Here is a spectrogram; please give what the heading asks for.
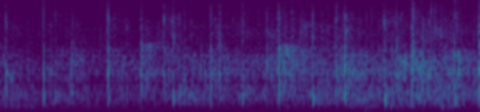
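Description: A crowd applauds steadily, many overlapping hand claps forming a dense, sustained patter that holds at a fairly even loudness for the whole stretch, with no voices breaking through.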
